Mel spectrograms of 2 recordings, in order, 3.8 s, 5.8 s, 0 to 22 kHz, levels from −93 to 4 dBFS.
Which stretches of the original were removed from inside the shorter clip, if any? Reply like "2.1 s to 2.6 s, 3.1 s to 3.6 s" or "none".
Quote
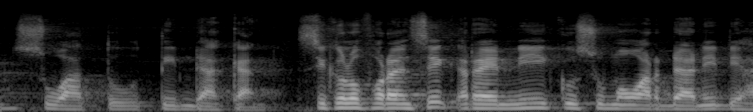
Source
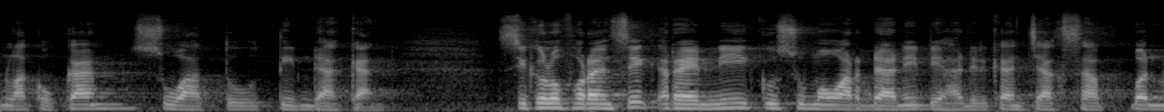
2.0 s to 2.4 s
